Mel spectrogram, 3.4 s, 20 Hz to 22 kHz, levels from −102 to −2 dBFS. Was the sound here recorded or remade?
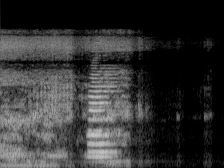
recorded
